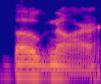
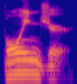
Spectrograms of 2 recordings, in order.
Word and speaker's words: Bognar: It's Bognar. Yeah, I want to say Bognar. Everybody It's wants just, to say Bognar. Wagner. It rhymes with Wagner in my head.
